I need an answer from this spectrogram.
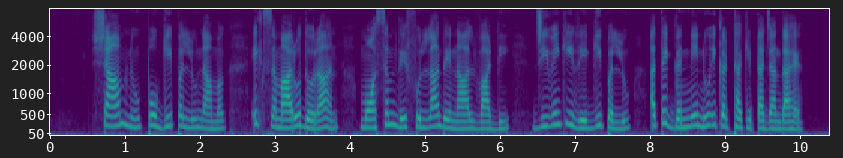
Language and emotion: Punjabi, neutral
